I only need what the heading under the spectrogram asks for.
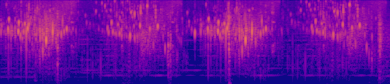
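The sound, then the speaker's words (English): Watering-can pouring sound effect from a farming video game as crops are watered, with a few splashy, bright pouring bursts in a repeating pattern, moderately loud with no talking. “All right. That's our plants watered for the day.”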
